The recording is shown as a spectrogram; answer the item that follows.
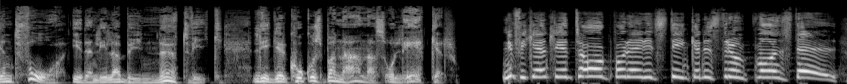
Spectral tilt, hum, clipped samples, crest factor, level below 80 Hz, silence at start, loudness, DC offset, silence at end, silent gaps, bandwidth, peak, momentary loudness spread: -4.5 dB/octave; none; under 0.1%; 14 dB; -40 dBFS; 0 s; -13 LUFS; under 0.1%; 0.1 s; 4.63-5.00 s; 16.5 kHz; 0 dBFS; 10 LU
